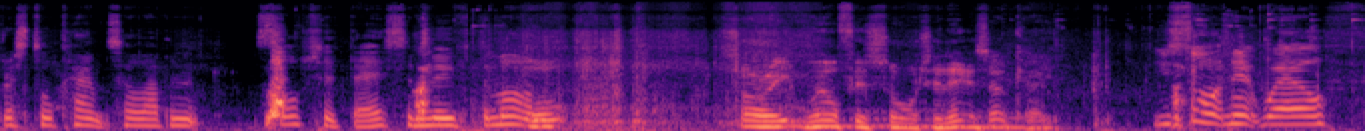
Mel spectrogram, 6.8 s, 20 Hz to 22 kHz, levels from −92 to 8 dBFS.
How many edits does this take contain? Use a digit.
0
